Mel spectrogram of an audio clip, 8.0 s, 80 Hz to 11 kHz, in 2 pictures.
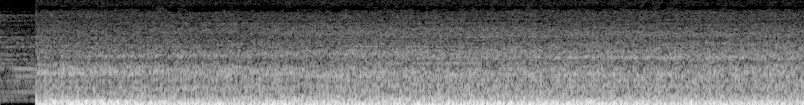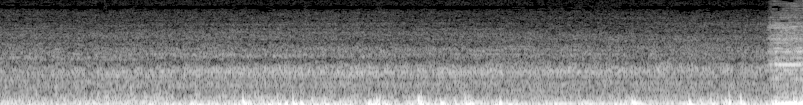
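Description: A 2013 GMC Sierra pickup's engine running as the truck is driven, heard from inside the cab as a low rumble that gets louder after about five seconds.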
